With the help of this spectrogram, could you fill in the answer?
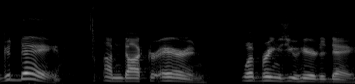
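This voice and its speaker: A man playing a chatty, jittery doctor in an amateur comic staged reading, speaking in a casual, halting, confiding way. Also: on the high side, lively intonation, sharp tone. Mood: casual, professional. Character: chatty, jittery male doctor moonlighting as security supervisor.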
